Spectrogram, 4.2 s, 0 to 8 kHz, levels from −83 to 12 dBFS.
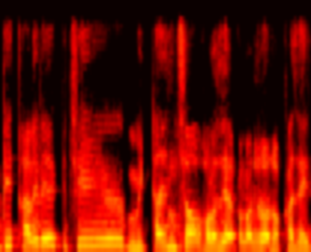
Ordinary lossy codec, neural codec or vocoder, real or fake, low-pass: none; codec, 16 kHz, 2 kbps, X-Codec, HuBERT features, trained on general audio; fake; 7.2 kHz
